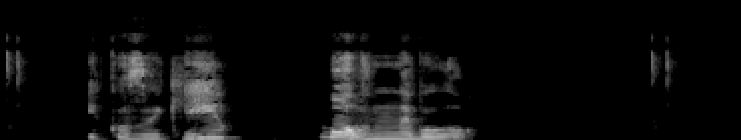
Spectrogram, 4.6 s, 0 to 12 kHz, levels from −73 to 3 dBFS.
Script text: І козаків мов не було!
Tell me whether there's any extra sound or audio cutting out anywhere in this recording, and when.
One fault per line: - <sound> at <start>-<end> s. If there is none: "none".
none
